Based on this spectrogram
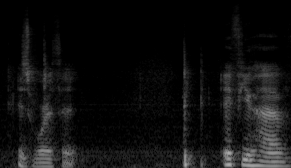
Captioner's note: soft patter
